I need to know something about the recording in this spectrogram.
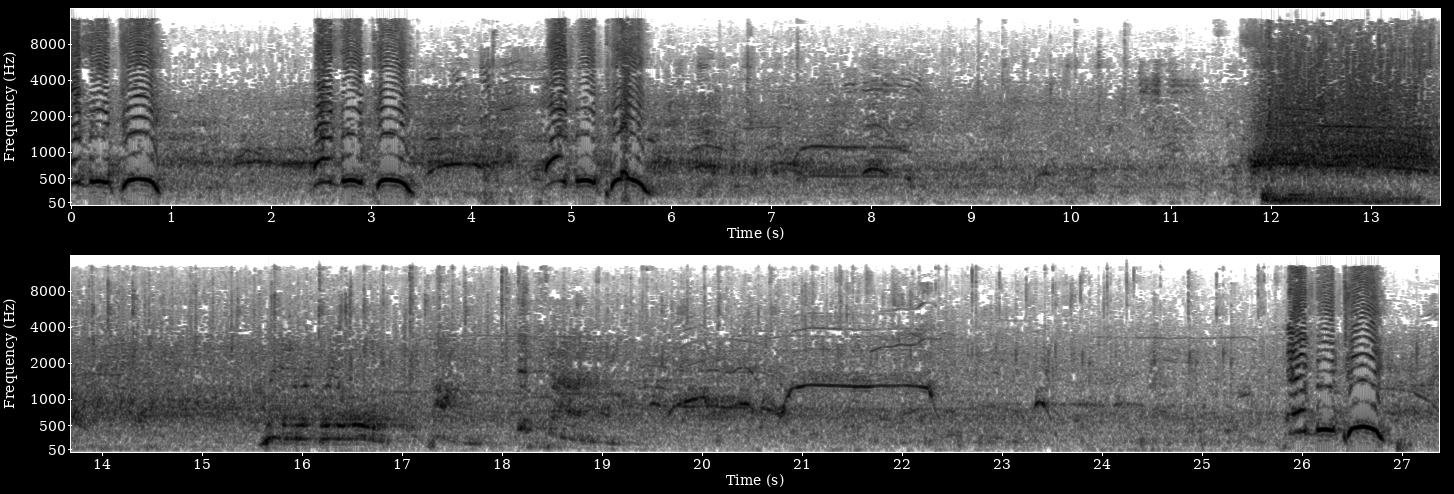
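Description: A large crowd murmurs in a big echoing arena.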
